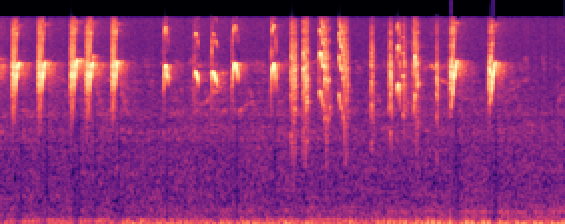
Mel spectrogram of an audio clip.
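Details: Oriental white-eye lure to stimulate green and spotted birds: continuous rapid high chirps and clipped whistled notes, several per second, energetic and unbroken.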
